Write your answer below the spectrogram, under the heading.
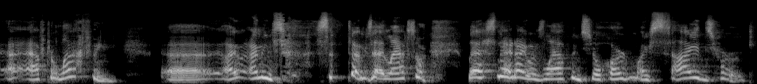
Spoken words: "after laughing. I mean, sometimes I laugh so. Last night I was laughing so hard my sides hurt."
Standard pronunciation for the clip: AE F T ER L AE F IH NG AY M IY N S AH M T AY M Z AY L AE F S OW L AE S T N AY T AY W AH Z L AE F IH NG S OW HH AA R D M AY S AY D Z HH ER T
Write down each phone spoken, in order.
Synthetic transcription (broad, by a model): AE F T ER L AE F IH NG AY M IY N S AH M T AY M Z AY L AE F S OW L AE S T N AY T AY W AH Z L AE F IH NG S OW HH AA R D M AY S AY D Z HH ER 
